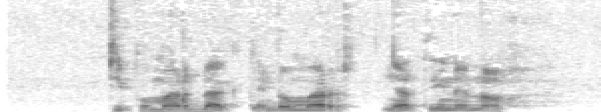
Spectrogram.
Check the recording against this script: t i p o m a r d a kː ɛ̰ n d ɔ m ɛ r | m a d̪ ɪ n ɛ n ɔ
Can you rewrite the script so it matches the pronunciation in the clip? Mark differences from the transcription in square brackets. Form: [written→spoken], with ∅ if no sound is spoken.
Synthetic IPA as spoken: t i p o m a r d a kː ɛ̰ n d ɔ m [ɛ→a] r | [m→ɲ] a [d̪→t̪] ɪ n ɛ n ɔ

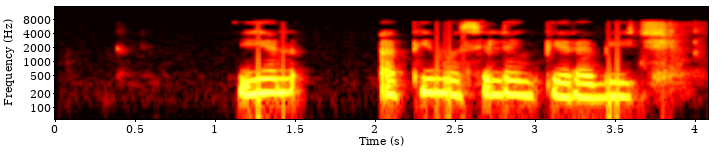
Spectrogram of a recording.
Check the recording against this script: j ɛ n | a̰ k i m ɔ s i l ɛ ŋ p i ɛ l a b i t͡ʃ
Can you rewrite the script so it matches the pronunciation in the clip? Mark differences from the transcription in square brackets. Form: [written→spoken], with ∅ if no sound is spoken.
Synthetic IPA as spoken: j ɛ n | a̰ [k→p] i m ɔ s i l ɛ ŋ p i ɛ [l→ɾ] a b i t͡ʃ

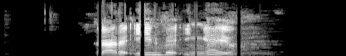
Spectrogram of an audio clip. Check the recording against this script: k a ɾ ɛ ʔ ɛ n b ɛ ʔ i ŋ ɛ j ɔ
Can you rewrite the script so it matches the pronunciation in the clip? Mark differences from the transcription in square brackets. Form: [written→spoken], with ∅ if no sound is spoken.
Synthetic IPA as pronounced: k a ɾ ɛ ʔ [ɛ→i] n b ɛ ʔ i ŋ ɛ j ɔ

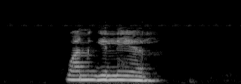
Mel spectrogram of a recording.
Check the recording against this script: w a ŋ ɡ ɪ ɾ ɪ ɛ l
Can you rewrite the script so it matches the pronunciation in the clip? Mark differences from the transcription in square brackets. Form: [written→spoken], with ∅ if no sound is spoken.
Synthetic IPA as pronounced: w a [ŋ→n] ɡ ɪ [ɾ→l] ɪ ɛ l

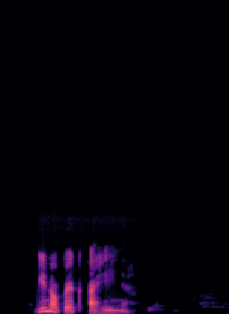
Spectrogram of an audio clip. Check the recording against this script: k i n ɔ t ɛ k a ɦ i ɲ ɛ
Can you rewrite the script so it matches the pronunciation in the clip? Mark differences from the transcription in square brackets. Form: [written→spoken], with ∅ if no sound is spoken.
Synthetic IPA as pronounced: [k→ɡ] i n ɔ [t→p] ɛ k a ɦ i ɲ [ɛ→a]

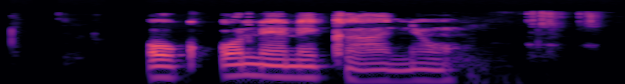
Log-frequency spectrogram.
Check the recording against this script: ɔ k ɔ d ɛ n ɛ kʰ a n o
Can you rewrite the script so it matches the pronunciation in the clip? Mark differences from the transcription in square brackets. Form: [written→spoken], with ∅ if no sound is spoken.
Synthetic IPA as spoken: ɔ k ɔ [d→n] ɛ n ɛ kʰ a [n→ɲ] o

